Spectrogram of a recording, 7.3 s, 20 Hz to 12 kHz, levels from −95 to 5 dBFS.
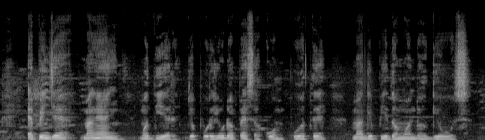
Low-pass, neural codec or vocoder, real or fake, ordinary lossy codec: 10.8 kHz; none; real; none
